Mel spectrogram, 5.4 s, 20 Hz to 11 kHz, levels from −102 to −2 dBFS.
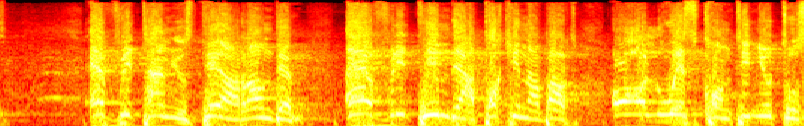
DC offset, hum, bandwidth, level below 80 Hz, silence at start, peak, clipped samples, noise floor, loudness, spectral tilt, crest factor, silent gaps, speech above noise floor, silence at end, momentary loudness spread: under 0.1%; none; 11 kHz; -30 dBFS; 0 s; 0 dBFS; under 0.1%; -33 dBFS; -8 LUFS; -3.5 dB/octave; 10 dB; none; 24 dB; 0 s; 4 LU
